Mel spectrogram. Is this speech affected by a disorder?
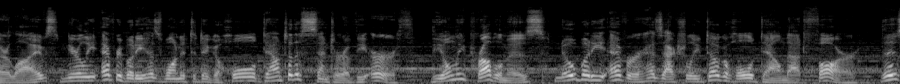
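No.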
